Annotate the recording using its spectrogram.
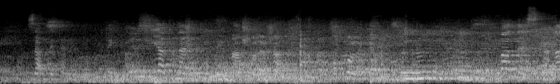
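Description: A crowd of adults and children chatters in a crowded echoing room.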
